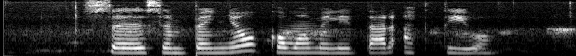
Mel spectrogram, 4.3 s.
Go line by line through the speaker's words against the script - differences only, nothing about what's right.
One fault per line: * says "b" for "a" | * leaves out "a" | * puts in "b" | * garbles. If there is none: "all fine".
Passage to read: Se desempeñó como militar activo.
all fine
